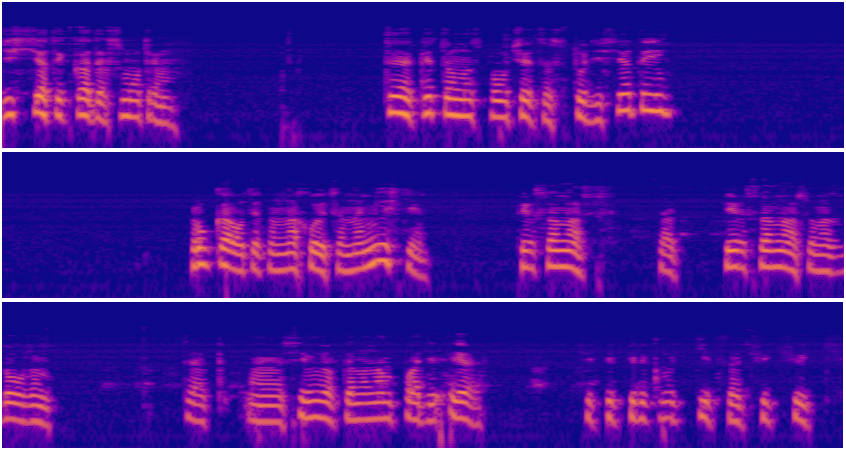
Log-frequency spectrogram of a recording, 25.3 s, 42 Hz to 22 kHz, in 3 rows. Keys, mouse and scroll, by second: 0.7 click, 4.6 scroll up 2, 5.0 middle click, 12.5 middle click, 15.8 click, 17.2 middle click, 19.6 KP_7, 21.2 r, 23.4 middle click.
